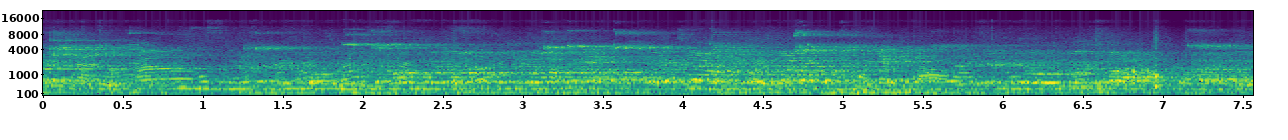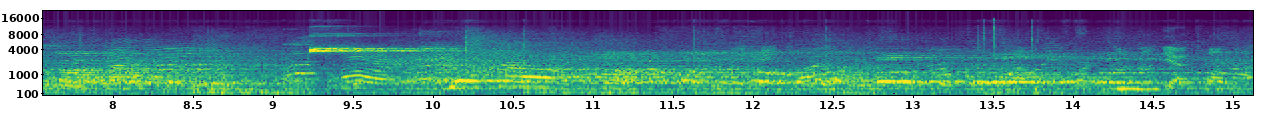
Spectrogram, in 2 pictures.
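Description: Basketball game sounds in an echoing gym: a ball bouncing on the hardwood court under continuous talking and shouting from players and onlookers.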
